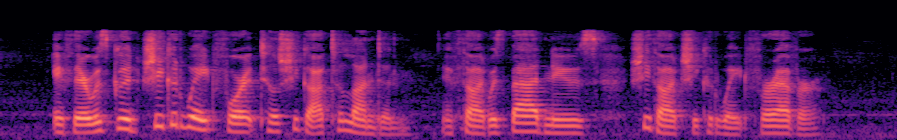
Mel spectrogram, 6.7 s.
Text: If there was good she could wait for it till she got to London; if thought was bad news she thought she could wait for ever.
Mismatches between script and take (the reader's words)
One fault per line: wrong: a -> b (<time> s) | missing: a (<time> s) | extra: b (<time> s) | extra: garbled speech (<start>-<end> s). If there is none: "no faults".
no faults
